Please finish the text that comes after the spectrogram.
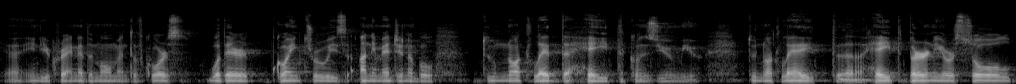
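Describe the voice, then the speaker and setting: Guy on a panel, low voice, earnest and emphatic, big reverby hall. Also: a bit bright. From Montenegro. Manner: emphatic, repeats phrases. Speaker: panel speaker. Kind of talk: earnest public panel speech. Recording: echoey hall with long reverb.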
